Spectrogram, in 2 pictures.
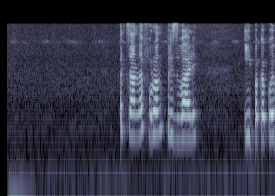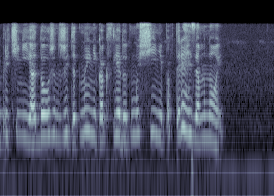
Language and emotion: Russian, sad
